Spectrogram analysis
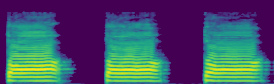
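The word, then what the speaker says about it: ط: অক্ষরের নাম হলো ত জিহ্বার আগা ওই দুই দাঁতের গোড়ায় লাগান লাগিয়ে একটু মোটা আওয়াজে উচ্চারণ করেন ত ত ত এক আলিফ টান হবে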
